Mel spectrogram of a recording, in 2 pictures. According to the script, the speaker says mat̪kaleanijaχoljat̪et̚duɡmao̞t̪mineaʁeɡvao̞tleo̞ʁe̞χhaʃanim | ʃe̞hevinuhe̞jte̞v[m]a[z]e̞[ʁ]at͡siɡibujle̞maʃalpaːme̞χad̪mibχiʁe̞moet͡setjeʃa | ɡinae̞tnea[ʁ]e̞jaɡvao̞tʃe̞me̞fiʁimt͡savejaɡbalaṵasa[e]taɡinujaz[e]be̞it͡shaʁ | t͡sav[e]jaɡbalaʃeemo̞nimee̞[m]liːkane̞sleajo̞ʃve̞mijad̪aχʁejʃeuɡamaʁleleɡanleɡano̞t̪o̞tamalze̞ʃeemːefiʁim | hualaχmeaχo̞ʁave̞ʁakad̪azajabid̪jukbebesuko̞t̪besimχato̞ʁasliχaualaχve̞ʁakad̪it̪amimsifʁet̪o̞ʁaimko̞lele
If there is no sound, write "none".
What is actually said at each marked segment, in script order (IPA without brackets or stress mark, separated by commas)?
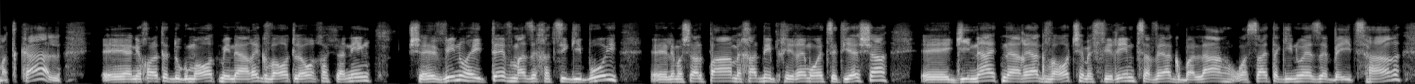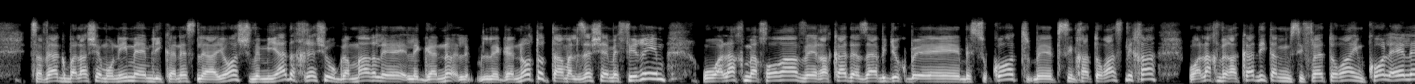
m, z, χ, ʁ, e, e, e, m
